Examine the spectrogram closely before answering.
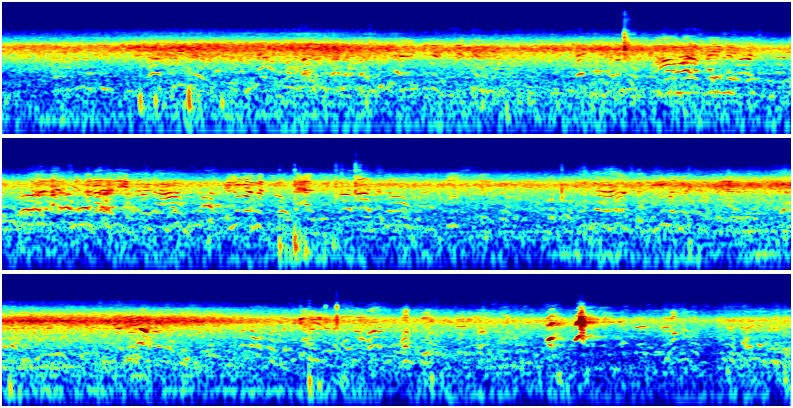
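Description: Young men shout and call out to each other across an outdoor pitch.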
